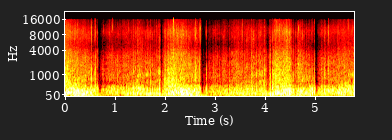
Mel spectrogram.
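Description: Long nails on both hands claw and scratch fast across a round, dark, coiled woven fiber placemat. The result is a dense, continuous rough scraping with a heavy low rumble and faint high hiss, broken by a few brief dips as the hands shift.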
